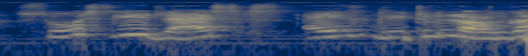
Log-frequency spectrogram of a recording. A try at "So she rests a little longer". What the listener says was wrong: No, clearly padhiye. Hey, nahi. No, it is not hey. A.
